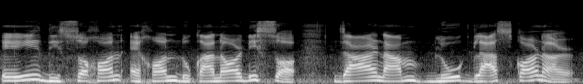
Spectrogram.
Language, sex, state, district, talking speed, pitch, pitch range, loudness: Assamese, male, Assam, Sonitpur, 115 wpm, 160 Hz, 140-175 Hz, -10 LUFS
